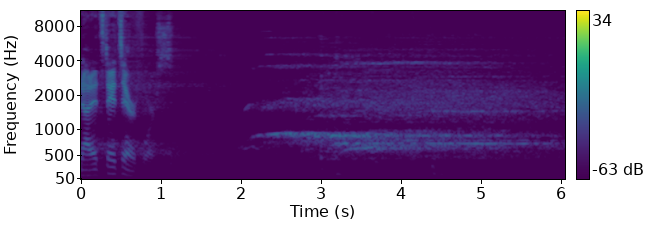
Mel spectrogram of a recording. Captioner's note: cheering and applause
